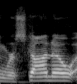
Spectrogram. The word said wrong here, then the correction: Rossano: I guess it's Rossano is actually exactly how you say it, regardless of the pronunciation.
